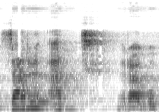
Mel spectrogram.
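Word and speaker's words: צרעת: 이 방에서는 히브리어로 짜르아트라고 발음하는 혹은 짜르아트라고 알려진 어떤 병에 시달리는 이스라엘 사람들이 자신의 재물들을 가지고 오는 장소로 사용되었습니다.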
